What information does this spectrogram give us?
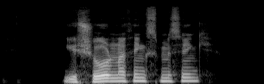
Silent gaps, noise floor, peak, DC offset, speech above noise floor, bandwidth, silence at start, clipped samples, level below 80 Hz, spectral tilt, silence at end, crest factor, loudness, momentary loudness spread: none; -70 dBFS; -2 dBFS; under 0.1%; 52 dB; 15.5 kHz; 0.65 s; under 0.1%; -56 dBFS; -6.5 dB/octave; 0.65 s; 18 dB; -19 LUFS; 12 LU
